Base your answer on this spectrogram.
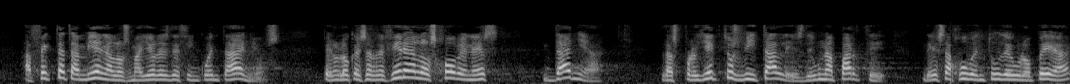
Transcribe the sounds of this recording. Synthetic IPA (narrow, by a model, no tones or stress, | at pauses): a̰fek̚t̪at̪ambje̞nalo̞zmaʝo̞ɾe̞zðe̞θiŋkwe̞nt̪aaɲo̞̰s | pe̞ɾonlo̞ke̞se̞re̞fje̞ɾealo̞sxo̞β̞e̞ne̞z | d̪aɲa̰ | lospɾo̞ʝe̞k̚t̪o̞zβit̪ale̞̰zðe̞unapaɾt̪e̞̰ | ðeesaxuβ̞e̞nt̪uðe̞wɾo̞pe̞a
